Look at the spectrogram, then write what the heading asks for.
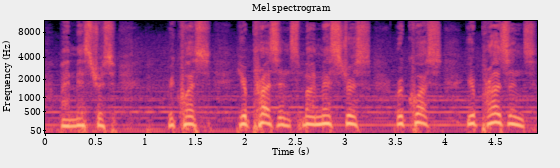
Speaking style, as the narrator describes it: she's just screaming

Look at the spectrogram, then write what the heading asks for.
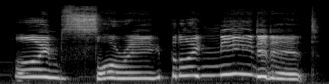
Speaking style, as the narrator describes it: sobbed the giant

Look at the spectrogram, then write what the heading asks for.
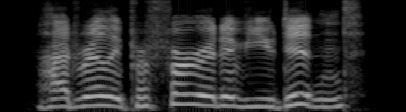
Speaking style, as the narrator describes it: Rogers laughed

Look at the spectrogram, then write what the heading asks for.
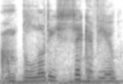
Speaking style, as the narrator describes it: Through gritted teeth, he muttered

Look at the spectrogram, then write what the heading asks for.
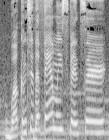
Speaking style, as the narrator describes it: they said in unison cheerfully

